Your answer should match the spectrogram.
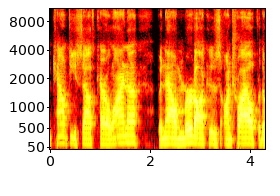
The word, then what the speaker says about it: Murdaugh: is in fact the southernly southern way to pronounce it so you'll be hearing me say Alec Murdoch now he is as you know a once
